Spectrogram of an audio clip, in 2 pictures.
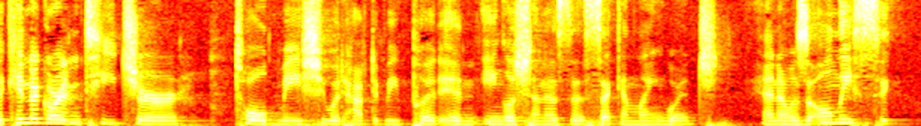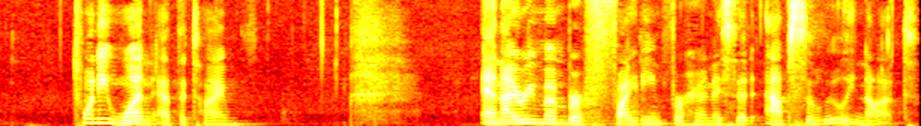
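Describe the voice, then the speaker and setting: Speaking in a Spanish accent, a woman with a medium pitch moves at a fairly quick pace with flat, monotone intonation and long, frequent pauses. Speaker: political candidate. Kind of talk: candidate forum answer. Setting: public forum at a college.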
